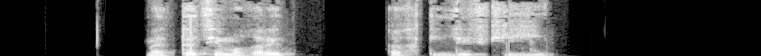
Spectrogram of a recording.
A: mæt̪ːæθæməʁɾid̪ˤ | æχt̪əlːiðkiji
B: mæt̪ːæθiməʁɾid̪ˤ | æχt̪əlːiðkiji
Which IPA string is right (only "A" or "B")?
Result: B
